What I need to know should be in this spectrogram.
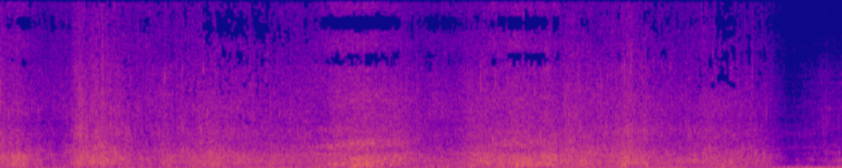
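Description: Small waves lap gently on a sandy shore.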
